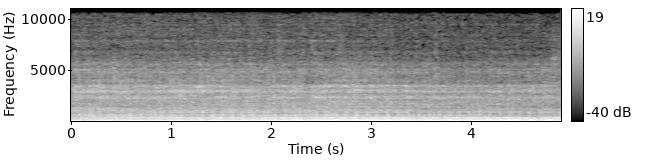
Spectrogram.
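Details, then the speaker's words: 1982 Yamaha Maxim 750 four-cylinder after ignition switch repair and replacement stator: fires right up and runs steadily with a smooth, even beat and strong low rumble, no knocks or misses; normal running. "So, that all works. Perfect. Fired right up. Great."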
